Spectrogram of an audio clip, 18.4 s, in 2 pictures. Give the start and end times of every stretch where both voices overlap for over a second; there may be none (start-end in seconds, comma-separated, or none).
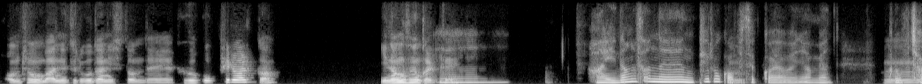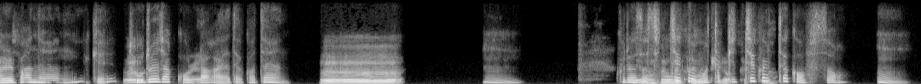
15.5-17.0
